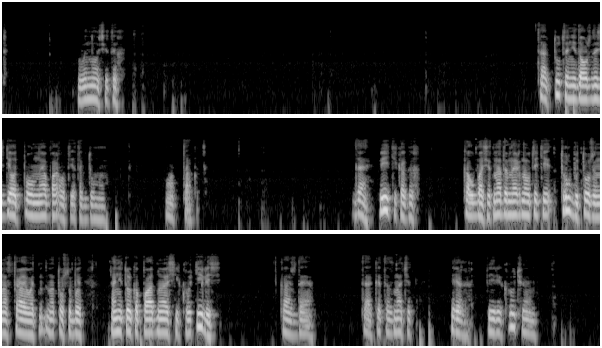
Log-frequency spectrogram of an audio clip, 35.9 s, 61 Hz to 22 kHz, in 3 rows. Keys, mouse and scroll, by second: 0.8 r, 3.5 g, 6.2 click, 6.6-8.5 middle drag, 11.2 r, 13.0 click, 14.0 g, 16.8 click, 17.1-21.5 middle drag, 22.1-23.1 middle drag, 23.5-24.8 middle drag, 25.2 middle click, 26.6 r, 27.4 click, 27.7-31.7 middle drag, 32.2 r, 33.1 click, 33.3-34.9 middle drag.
